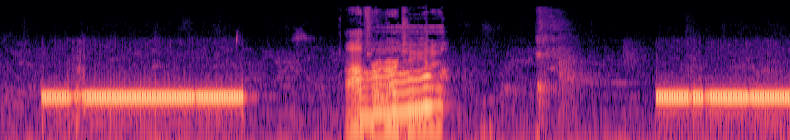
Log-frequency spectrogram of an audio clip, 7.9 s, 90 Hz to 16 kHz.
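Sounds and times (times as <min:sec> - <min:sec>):
phone line ringback tone: 0:00.4 - 0:02.4, 0:06.6 - 0:07.9
speech: 0:03.4 - 0:04.5.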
